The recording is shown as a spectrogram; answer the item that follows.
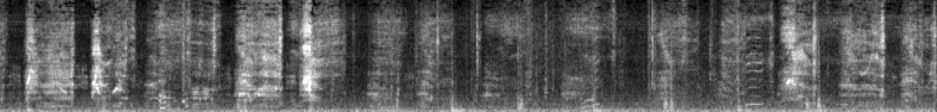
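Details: Pet dogs Dash, Linus and Rerun, excited to see their grandparents, give short, noisy, bark-like bursts at irregular intervals over low engine rumble and a few voices.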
